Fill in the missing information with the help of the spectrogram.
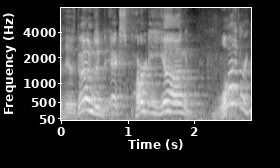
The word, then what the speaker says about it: Ex parte: One is how you pronounce Ex Parte Young. I think it's Ex Parte Young. How many of you think it's Ex Parte? Ex Parte? A surprising number of Supreme Court justices say Ex Parte.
